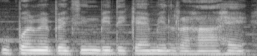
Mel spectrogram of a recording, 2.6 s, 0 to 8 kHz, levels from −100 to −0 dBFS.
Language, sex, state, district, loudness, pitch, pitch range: Hindi, female, Arunachal Pradesh, Lower Dibang Valley, -15 LUFS, 155 Hz, 150-165 Hz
